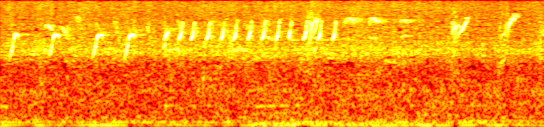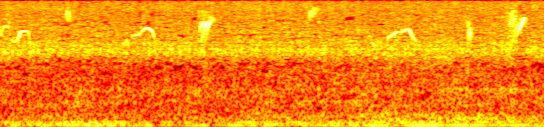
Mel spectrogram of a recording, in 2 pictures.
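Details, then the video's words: Konin, the olive-backed sunbird, in trotol and ijoan song styles for training caged birds: a quick high trill of evenly repeated notes early, then scattered sharp upslurred chirps over a steady hiss. "Suara KONIN Gacor || Terapi OMBYOKAN konin TROTOL DAN IJOAN"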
